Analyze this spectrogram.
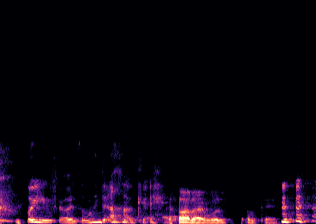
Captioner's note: chuckling; chuckling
